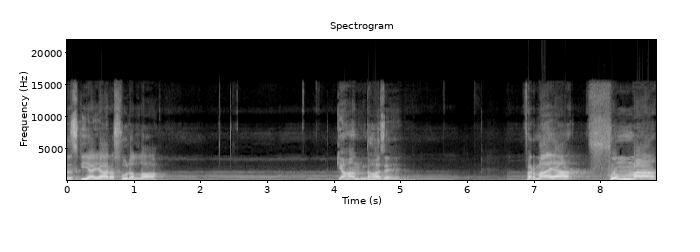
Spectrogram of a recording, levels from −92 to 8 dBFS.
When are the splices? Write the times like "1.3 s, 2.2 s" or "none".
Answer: 1.5 s, 4.0 s, 5.1 s, 6.9 s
